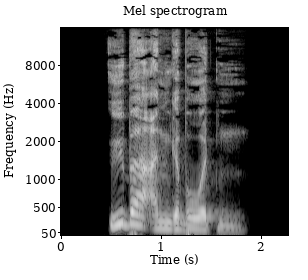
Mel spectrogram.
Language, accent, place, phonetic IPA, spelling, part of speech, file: German, Germany, Berlin, [ˈyːbɐˌʔanɡəboːtn̩], Überangeboten, noun, De-Überangeboten.ogg
- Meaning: dative plural of Überangebot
